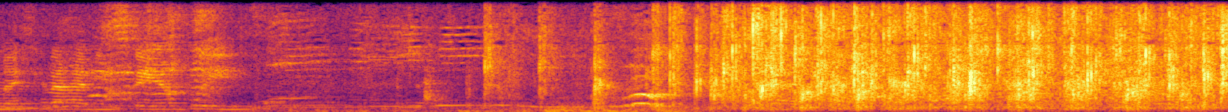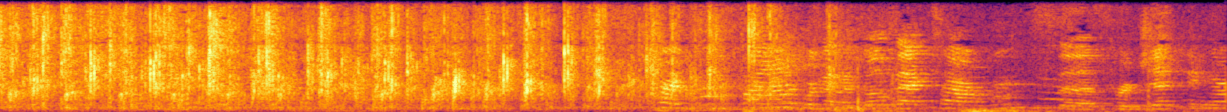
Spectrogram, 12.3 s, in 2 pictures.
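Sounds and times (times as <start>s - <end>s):
murmur of voices: 0.0s - 12.2s
speech: 0.4s - 5.1s
crowd applause: 2.4s - 10.5s.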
